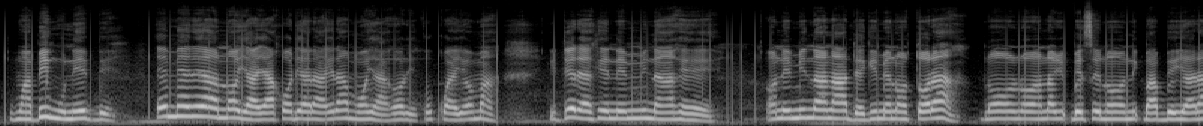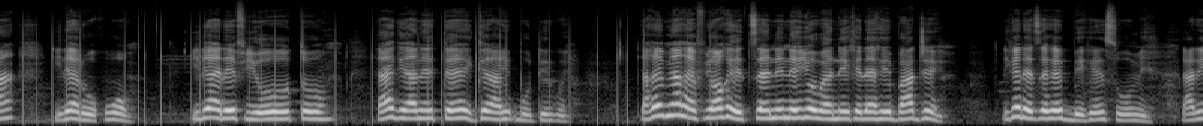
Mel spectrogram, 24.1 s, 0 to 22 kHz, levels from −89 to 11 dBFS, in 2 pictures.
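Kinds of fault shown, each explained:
Train of clicks: about five uneven ticks a second from 0.05 to 19.2 s, poking a little above the speech, likely interference or a faulty connection.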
